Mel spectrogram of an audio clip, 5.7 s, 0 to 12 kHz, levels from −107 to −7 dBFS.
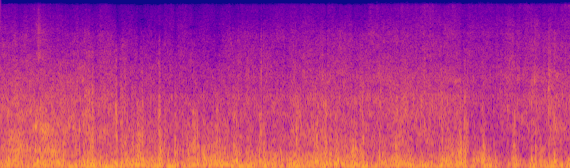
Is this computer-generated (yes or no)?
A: yes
